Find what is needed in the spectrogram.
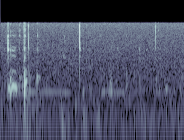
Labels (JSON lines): {"label": "ambient", "recorder": "HydroMoth"}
